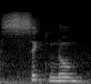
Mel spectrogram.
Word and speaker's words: signum: của x và được ký hiệu đó là chữ s n đọc là signum của x và được định nghĩa như sau.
